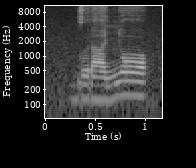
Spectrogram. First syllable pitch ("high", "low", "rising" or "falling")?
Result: low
